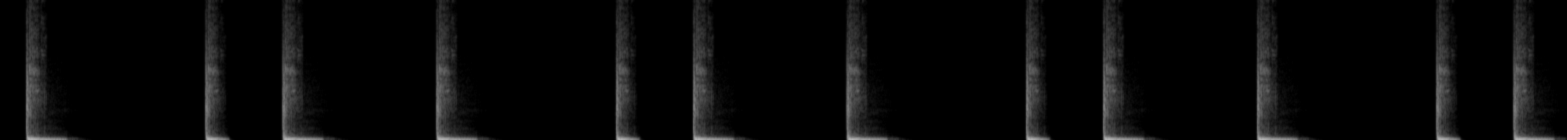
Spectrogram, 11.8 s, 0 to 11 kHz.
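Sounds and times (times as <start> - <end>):
kick drum: 0.2 - 0.6, 1.6 - 2.5, 3.3 - 3.6, 4.6 - 5.6, 6.4 - 6.7, 7.7 - 8.6, 9.4 - 9.8, 10.8 - 11.7.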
